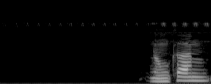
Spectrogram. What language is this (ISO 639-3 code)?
sat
